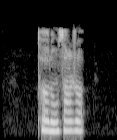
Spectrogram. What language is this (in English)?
Chinese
